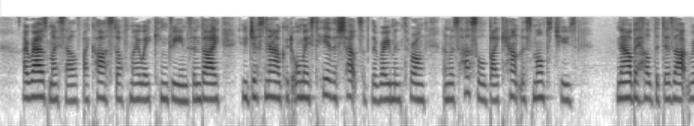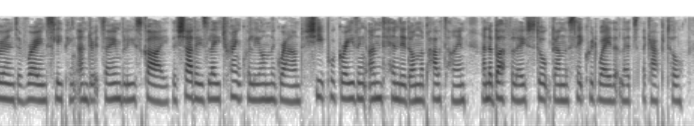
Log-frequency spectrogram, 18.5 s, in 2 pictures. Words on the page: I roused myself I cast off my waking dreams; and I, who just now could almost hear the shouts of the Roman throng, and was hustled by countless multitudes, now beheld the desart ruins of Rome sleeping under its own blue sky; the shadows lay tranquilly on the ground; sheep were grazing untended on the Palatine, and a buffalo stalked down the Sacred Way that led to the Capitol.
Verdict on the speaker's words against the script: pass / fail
pass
